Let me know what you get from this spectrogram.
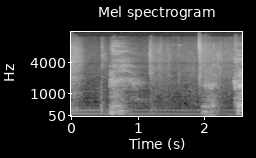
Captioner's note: Abe clears throat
